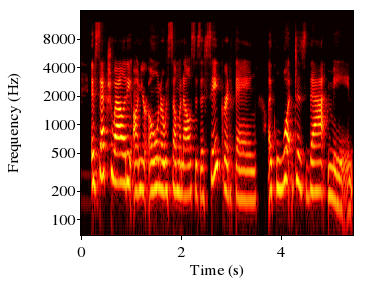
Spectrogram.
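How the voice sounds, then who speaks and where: With lively intonation, a woman in a normal speaking voice talks at a moderate pace at a medium pitch. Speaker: sex therapist and podcaster. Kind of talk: interview conversation.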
